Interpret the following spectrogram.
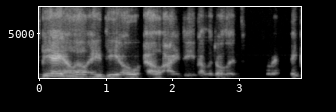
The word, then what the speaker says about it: Valladolid: when i put out this round but it's v-a-l-l-a-d-o-l-i-d valladolid i think it's pronounced is it in spain brazil europe portugal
